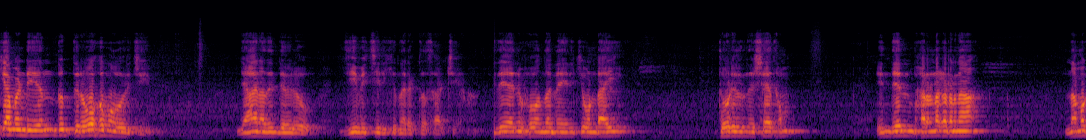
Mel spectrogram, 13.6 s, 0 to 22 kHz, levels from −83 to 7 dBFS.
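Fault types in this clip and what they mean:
Dropped samples at 4.72 s: a single sharp click, seen as a thin vertical line through the spectrum. The likely cause is a couple of samples missing from the stream, so the waveform jumps to a later value; far too brief to remove any sound.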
